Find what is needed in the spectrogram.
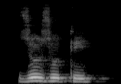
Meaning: to lisp
- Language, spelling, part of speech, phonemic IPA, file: French, zozoter, verb, /zɔ.zɔ.te/, LL-Q150 (fra)-zozoter.wav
